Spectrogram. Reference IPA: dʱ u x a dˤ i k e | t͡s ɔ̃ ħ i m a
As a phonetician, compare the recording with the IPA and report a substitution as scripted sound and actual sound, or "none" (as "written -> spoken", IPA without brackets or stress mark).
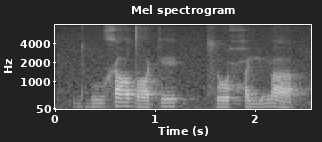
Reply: none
